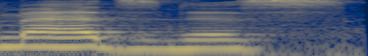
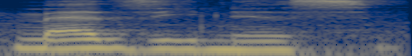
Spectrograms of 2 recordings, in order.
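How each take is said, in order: First: No extra vowel is added, making two syllables. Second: An extra vowel is added, making three syllables. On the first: The speaker calls it right. "It's just Madsness" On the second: The speaker calls it wrong. "miscall me Madsiness because they think they have to pronounce the Z like a, Z- a Z-E"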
